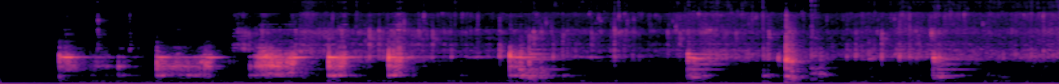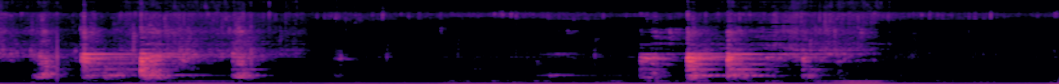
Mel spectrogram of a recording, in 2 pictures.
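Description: Chopped shallots and garlic sizzling in hot oil in a wok, starting about two seconds in, while a metal spatula scrapes and knocks against the wok in irregular strokes as they are stirred. The stirring slows after the middle and picks up again briefly near the end.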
